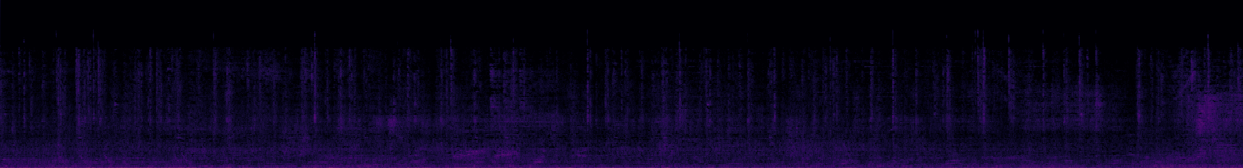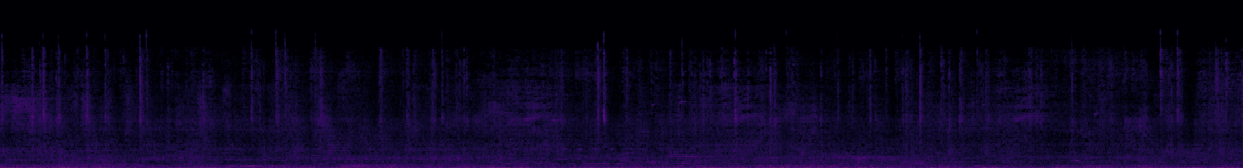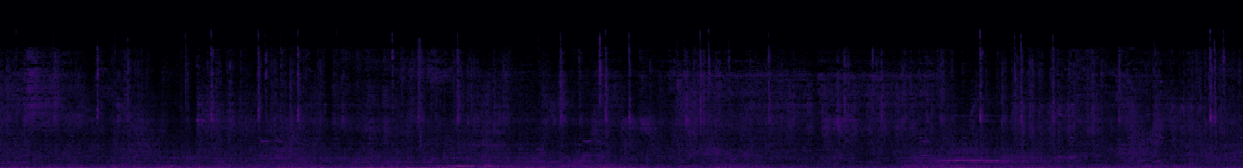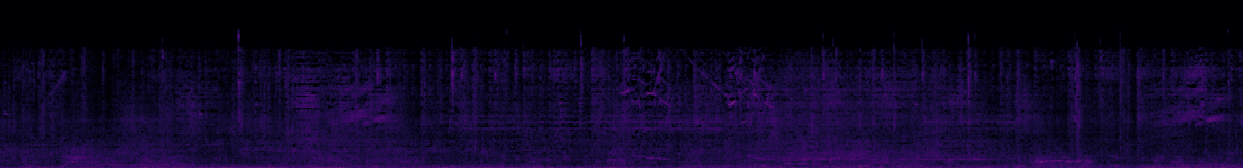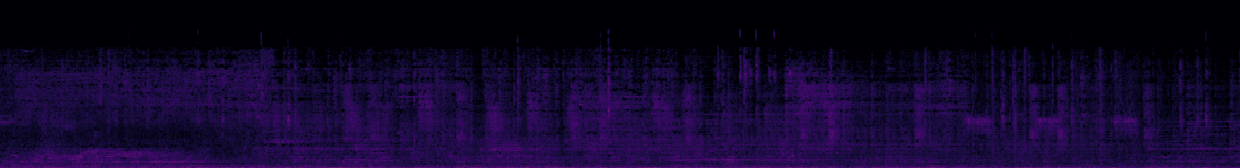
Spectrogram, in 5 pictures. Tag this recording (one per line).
pinball
game
video
ambiance
gaming
arcade
field-recording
